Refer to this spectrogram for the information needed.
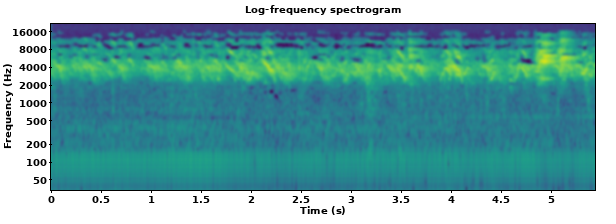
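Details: New-hatched Sultan, Türken, Australorp and Sussex chicks, dated 23 March 2024, fill the air with bright high-pitched peeps, several louder cheeps rising out near the end, over a faint low hum.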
